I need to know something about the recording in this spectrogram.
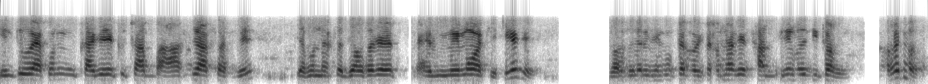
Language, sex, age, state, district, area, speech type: Bengali, male, 45-60, West Bengal, Purba Bardhaman, urban, conversation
